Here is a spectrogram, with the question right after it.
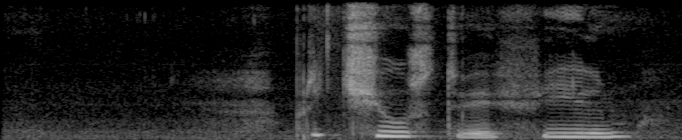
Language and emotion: Russian, sad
